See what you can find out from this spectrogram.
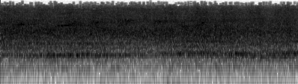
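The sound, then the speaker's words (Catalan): A football stadium crowd singing at a match, a dense, steady roar of many voices that stays at an even loudness without breaks. “Canta el públic.”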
